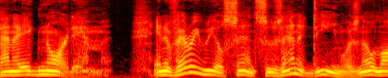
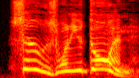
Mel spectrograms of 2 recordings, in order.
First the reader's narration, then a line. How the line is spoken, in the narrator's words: Eddie yelled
